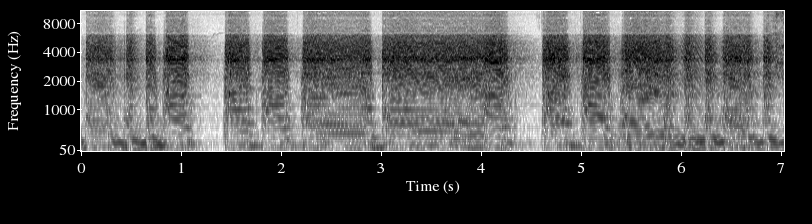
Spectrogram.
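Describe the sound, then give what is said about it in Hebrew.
A loud, distorted electric guitar riff drenched in pedal effects, from a band's album released in 2014, played in choppy rhythmic bursts with brief gaps between phrases, backed by full band instrumentation and no voices. “זה גם האפקט על הגיטרה וגם הבחירה המדויקת ב...”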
